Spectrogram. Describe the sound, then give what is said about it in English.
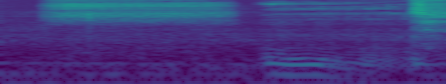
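A person imitating sniffing makes a long, exaggerated sniffing sound, followed by a short voiced grunt and the start of another loud sniff, with no speech. “Line up for your sniffing. Re-education and like a sniff.”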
